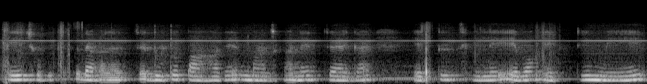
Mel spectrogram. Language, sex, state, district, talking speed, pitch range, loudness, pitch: Bengali, female, West Bengal, Kolkata, 120 wpm, 195-215 Hz, -21 LUFS, 205 Hz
